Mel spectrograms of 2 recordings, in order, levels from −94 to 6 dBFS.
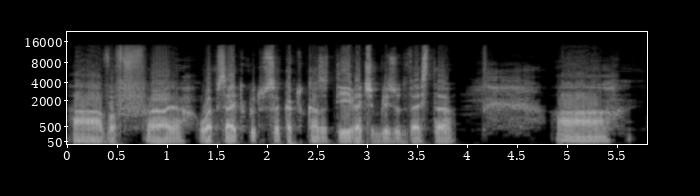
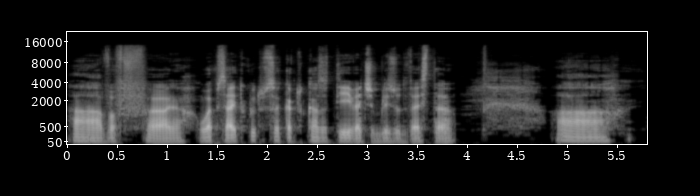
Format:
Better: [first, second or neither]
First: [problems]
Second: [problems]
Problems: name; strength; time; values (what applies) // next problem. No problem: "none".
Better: second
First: distortion; heavy; 4% of the sound clipped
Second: none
